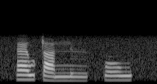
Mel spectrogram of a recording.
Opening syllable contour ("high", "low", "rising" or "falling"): high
